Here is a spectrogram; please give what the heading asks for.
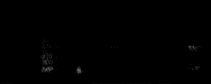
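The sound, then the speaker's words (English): A dog barks nearby in a few faint, short bursts with gaps between them, quiet and separate from any talk. “sorry, there's a dog barking over there. I don't know what's happening.”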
